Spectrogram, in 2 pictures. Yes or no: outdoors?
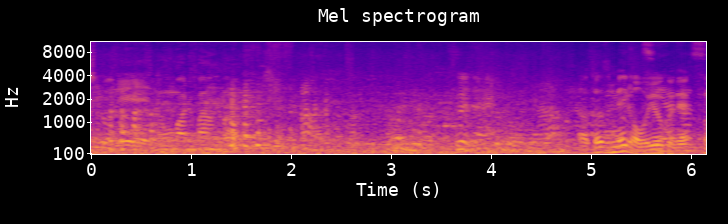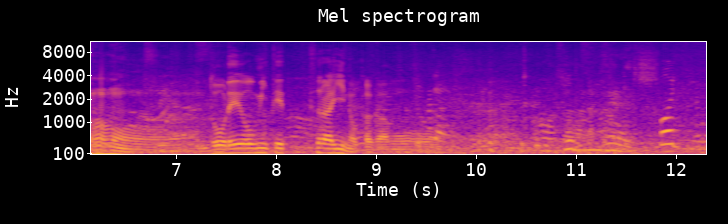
yes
